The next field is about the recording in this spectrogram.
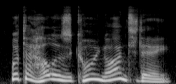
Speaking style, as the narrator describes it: I sobbed

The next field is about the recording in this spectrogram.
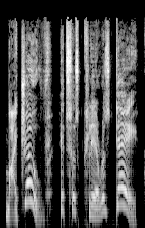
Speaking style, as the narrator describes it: cried the Colonel

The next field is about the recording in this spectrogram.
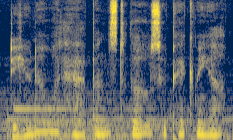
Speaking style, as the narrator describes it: she whispered, her voice barely audible over the roaring in my ears

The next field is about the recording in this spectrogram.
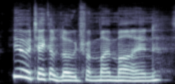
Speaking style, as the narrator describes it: said Captain Blood

